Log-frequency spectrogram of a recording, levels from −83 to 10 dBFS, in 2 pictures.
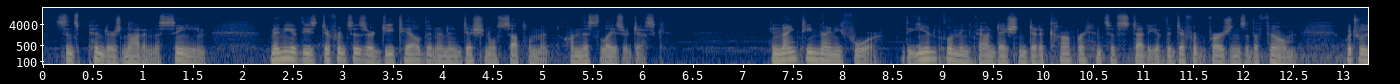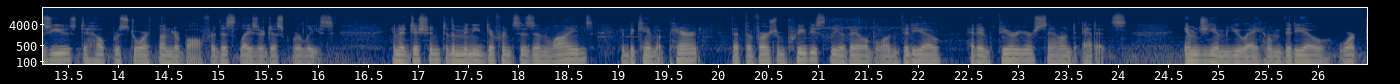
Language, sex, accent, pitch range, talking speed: English, male, American, 90-105 Hz, 170 wpm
